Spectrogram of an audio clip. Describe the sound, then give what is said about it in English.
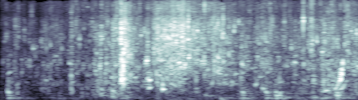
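Dark green lake water laps and sloshes gently against the hull of a boat as it is tied to a yellow buoy on Lake Champlain, Vermont, on a hazy mid-afternoon; a steady wash with small irregular splashes and no voices. “a haze floats over the dark green water as dive master Doug Jones ties his boat to a yellow buoy”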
